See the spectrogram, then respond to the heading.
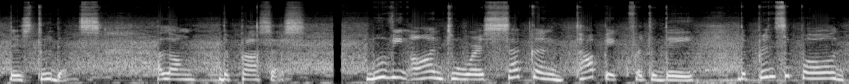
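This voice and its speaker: A woman whose first language is Filipino presents a lesson at a slow, deliberate pace. She often stops to repeat and correct herself, and her voice sits a little high. Steady traffic noise runs under the whole recording. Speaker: student presenter. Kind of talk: classroom slide presentation. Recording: noisy with traffic behind.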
